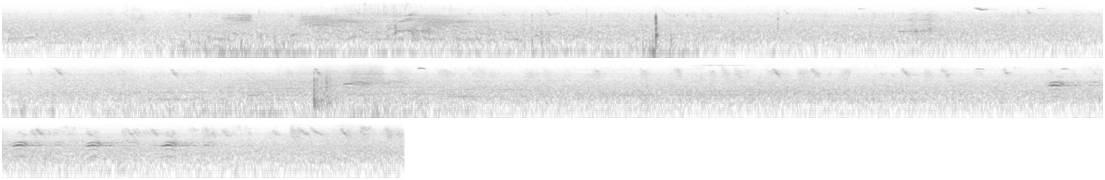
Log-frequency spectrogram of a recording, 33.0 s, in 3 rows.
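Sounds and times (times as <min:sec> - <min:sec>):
riverside ambience: 0:10.9 - 0:19.1
burst of noise and calls: 0:12.0 - 0:16.2.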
